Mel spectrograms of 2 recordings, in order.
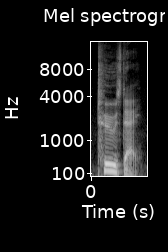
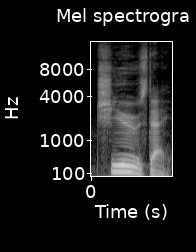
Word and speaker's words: Tuesday: In British English, we create the y and it becomes Tuesday. So that's one way of pronouncing it in British, but another common way to pronounce it in the South would be pronouncing a ch sound.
